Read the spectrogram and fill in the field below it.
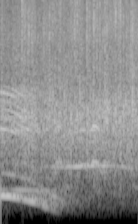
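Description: An audience claps steadily in a dense, even wash of applause that holds at a fairly loud level, with a brief vocal tone or cheer audible at the very start.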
